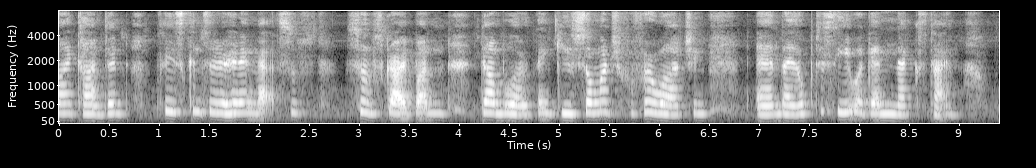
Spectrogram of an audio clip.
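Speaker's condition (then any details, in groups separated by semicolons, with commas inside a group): Cerebral palsy, severe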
